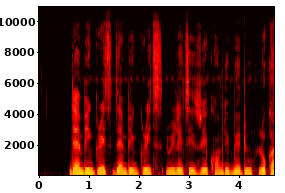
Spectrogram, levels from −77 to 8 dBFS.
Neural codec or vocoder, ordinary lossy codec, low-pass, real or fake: none; none; none; real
